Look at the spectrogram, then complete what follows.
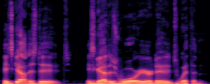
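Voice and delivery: put-on measured reading voice for an old text; scripture reading. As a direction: read it like the King James text from the pulpit. Reads scripture passage aloud.

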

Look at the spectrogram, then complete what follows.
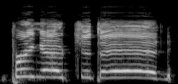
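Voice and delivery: high, slow drawn-out town crier call; plague cart crier. Pretend. Joking about calling out like the plague cart crier. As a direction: bellow it like a medieval corpse collector. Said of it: "Bring out your dead" cries".

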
